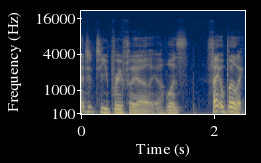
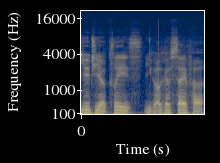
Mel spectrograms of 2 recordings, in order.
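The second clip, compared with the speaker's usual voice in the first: usual speaking voice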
